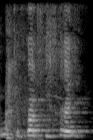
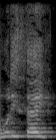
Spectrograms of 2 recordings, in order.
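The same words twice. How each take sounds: First: Much higher, exasperated what-did-he-say; the second time, now you're fuming; outraged disbelief. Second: High, baffled double-take; first confused what-did-he-say; disbelief. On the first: Escalating disbelief after rewind. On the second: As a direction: ask it like you can't believe your ears. Reacting in disbelief to interview. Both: Retold or imitated.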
